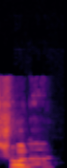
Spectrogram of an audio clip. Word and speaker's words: Shola: the short form is schol. Yeah. Which takes off the olu. Yeah. And it's spelled s o l but it's pronounced as s h o l just to make it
